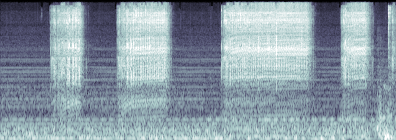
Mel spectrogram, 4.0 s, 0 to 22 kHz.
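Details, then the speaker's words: N scale Atlas/Rivarossi 2-8-2 Mikado locomotive tested before lubrication: short bursts of a high, smooth, even whir; the motor runs freely and well. "runs very good I'm gonna lower my voltage there see what we got so that's decent"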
